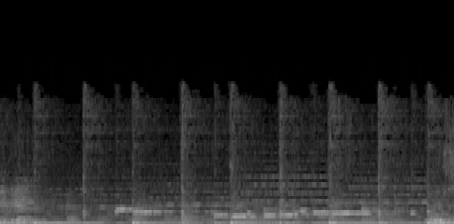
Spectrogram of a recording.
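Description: A clear whistled melody rises and dips over a steady instrumental accompaniment with bass and strummed chords, fairly loud, with no voices.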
